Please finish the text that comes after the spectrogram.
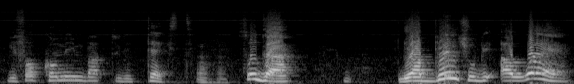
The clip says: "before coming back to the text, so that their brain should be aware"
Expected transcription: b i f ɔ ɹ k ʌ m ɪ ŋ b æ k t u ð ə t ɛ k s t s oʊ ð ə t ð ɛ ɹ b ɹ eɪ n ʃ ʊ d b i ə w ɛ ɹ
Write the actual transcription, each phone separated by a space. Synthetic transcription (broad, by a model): b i f ɔ k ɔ m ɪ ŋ b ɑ k t u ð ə t ɛ k s t s oʊ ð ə t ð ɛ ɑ b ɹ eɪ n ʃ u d b i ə w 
